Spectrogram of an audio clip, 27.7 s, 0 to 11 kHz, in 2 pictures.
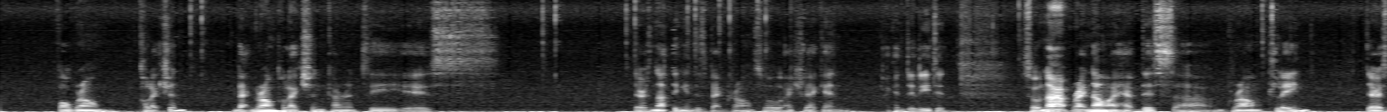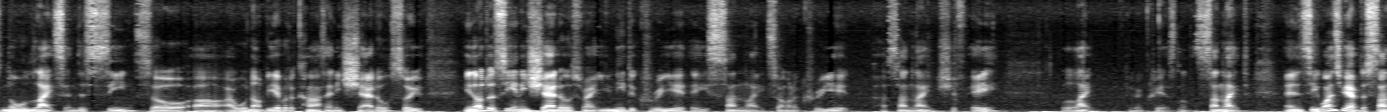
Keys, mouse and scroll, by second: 23.3 shift+a, 25.3 click.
